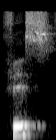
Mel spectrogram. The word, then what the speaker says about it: Fis: difference of F and Fis. Fis is the F sharp, so it's like one syllable, it's practical to just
